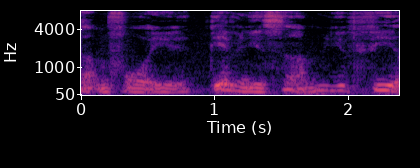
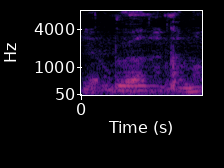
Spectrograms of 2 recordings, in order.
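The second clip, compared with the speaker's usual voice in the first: deep, very quiet, soft voice; 14 dB quieter than usual. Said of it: "he gave me the deep voice like this".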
